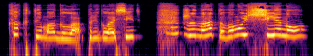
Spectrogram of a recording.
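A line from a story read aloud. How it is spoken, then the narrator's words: Sobbing tearfully. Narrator (Russian): Слезы вновь полились, и я зарыдала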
